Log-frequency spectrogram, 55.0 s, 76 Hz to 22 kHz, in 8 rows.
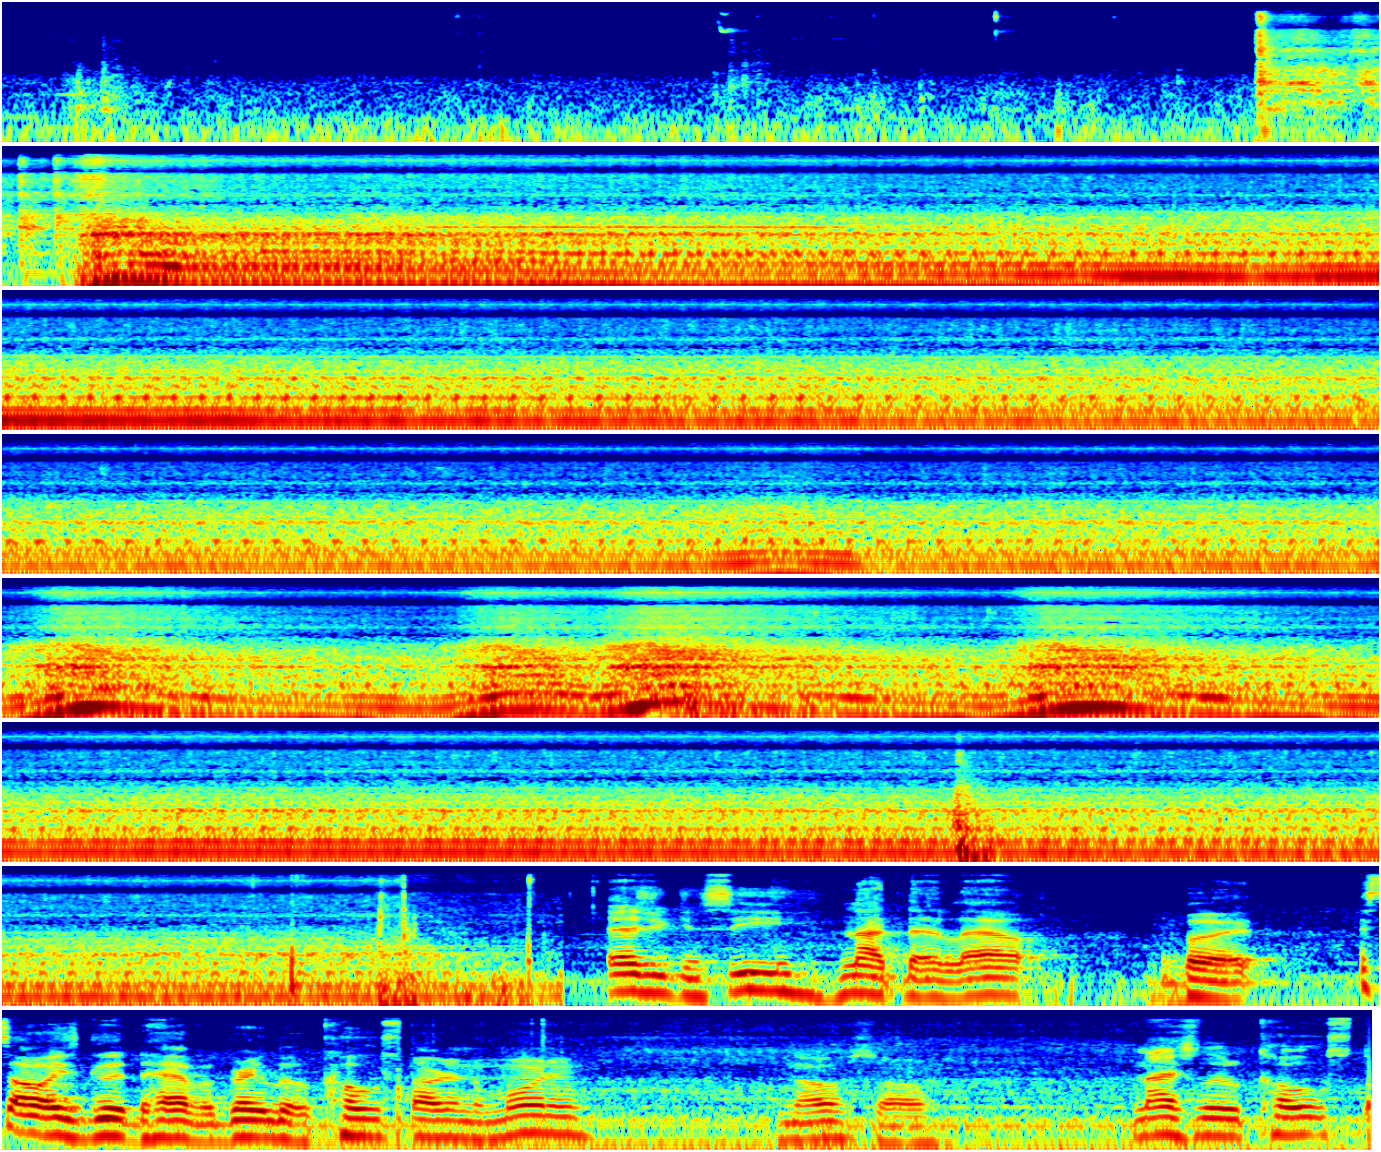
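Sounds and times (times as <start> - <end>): car engine idling: 6.2 - 55.0
car engine revving: 6.3 - 20.8, 21.4 - 44.2.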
